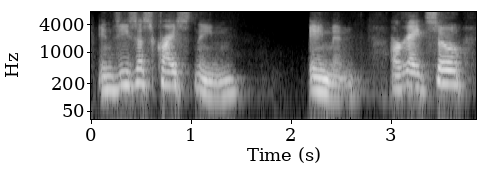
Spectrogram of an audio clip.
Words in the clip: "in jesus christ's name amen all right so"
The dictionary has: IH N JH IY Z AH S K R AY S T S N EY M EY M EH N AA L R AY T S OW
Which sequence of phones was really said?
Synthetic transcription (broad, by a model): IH N JH IY Z AH S K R AY S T N EY M EY M EH N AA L R AY T S OW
